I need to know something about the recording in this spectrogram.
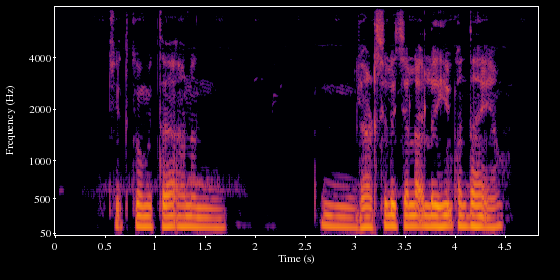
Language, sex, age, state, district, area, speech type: Santali, male, 18-30, Jharkhand, East Singhbhum, rural, spontaneous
